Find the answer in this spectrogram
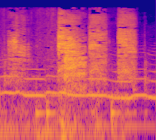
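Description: Caged birds give three harsh, rasping calls, each a little under half a second long, over a sustained music tone that slowly drops in pitch.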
